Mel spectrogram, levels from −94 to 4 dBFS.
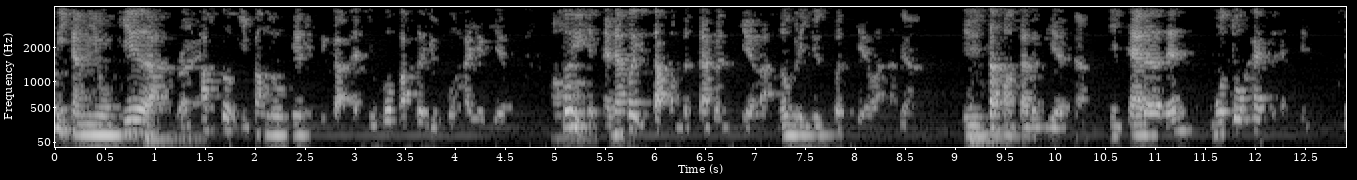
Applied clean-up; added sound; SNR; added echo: classical method spectral subtraction.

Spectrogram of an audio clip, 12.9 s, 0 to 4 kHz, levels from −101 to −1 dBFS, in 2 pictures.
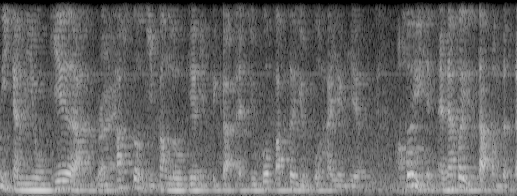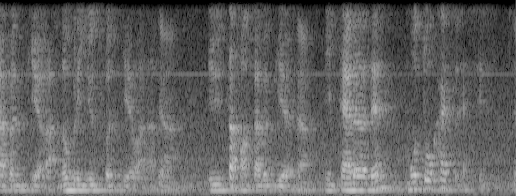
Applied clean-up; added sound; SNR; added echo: none; none; none; none.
